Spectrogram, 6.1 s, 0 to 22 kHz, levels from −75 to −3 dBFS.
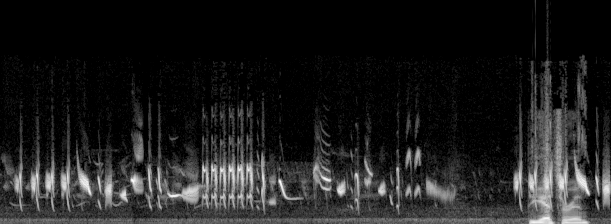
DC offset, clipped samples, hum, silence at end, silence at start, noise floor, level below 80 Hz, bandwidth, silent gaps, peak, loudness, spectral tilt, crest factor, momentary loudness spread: under 0.1%; under 0.1%; none; 0 s; 0.15 s; -42 dBFS; -54 dBFS; 17 kHz; none; 0 dBFS; -11 LUFS; -2.5 dB/octave; 14 dB; 12 LU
